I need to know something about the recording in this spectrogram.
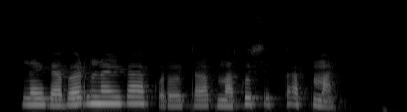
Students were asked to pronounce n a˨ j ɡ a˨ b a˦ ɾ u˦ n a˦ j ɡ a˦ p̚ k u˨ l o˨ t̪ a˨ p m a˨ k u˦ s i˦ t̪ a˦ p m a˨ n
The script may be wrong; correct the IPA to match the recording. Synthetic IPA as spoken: n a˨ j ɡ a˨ b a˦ ɾ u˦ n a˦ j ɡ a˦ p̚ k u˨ ɾ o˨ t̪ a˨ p m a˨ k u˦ s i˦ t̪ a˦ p m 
